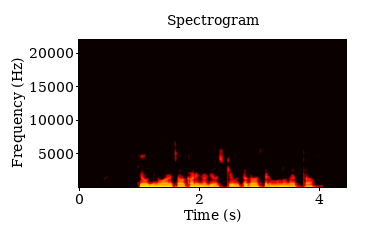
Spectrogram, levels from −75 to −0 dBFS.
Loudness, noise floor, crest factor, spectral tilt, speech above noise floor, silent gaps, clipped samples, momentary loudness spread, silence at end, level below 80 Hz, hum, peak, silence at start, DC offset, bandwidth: -26 LUFS; under -90 dBFS; 18 dB; -11 dB/octave; over 65 dB; none; under 0.1%; 7 LU; 0.5 s; -62 dBFS; none; -8 dBFS; 1 s; under 0.1%; 5.6 kHz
